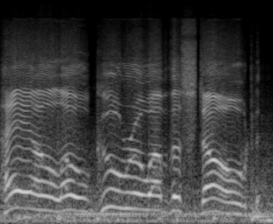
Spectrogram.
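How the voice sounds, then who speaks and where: A man's voice: very high voice, takes it slowly. A man voicing a big, childlike, eager hippo strongman with a theatrical, grandiose delivery in a cartoon video game. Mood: grandiose, reverent. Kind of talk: animated video game dialogue. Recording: loud music behind.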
